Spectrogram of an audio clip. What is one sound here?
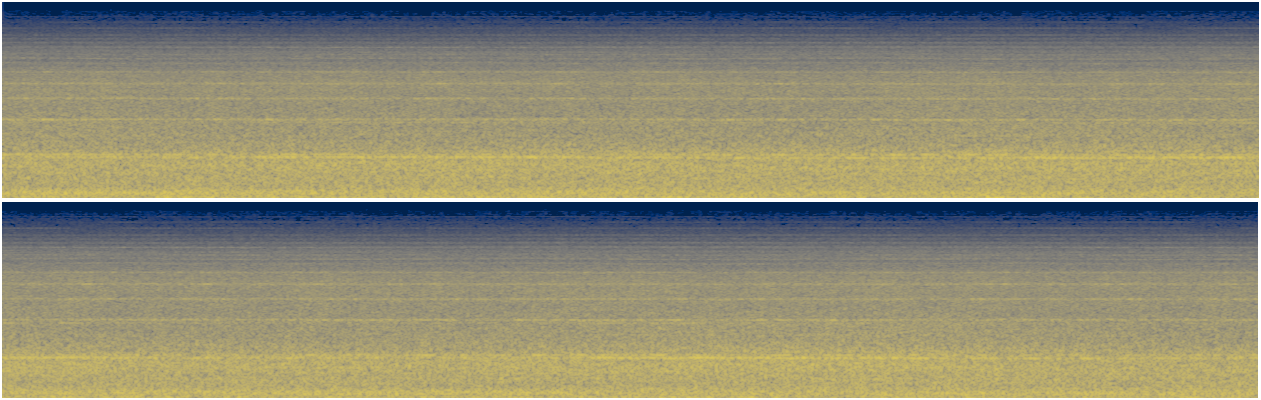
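Jet engines roar steadily with a constant whine.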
